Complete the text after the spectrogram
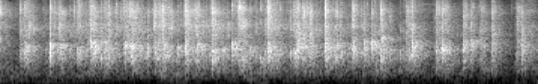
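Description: A church audience applauds as someone goes back to their seat: many hands clapping in a dense, steady patter that stays fairly loud throughout, with no voices standing out above it.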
